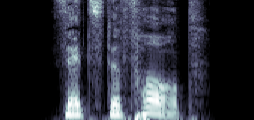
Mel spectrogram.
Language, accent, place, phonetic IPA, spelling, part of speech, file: German, Germany, Berlin, [ˌzɛt͡stə ˈfɔʁt], setzte fort, verb, De-setzte fort.ogg
- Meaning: inflection of fortsetzen: 1. first/third-person singular preterite 2. first/third-person singular subjunctive II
